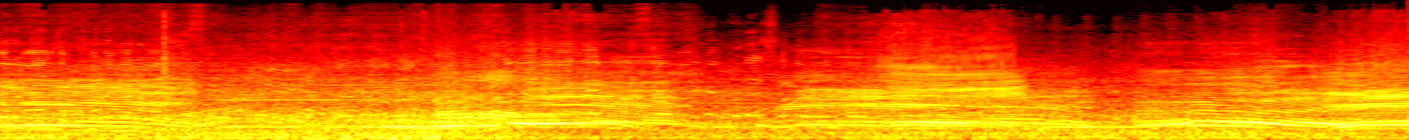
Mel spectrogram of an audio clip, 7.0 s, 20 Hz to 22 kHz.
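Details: Sahiwal bull calves acquired by a farmer from Tangail, Bangladesh, 20 August 2026: a run of short, harmonic lowing calls rising and dipping in pitch, repeated every second or two, amid people talking and general bustle.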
